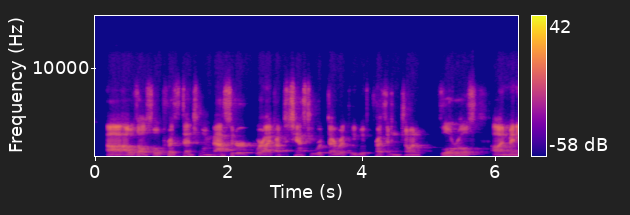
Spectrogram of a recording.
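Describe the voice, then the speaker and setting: In a Spanish accent, the speaker talks at a fairly quick pace with monotone, flat intonation over noticeable background noise. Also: man. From Mexico, Monterrey. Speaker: engineering alumnus speaker. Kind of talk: presentation. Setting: video call.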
